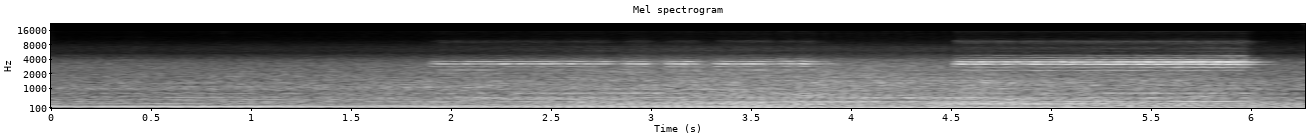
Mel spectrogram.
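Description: Street traffic: a vehicle passes with a swelling rumble and sounds a high-pitched horn twice, first in short broken blasts about two seconds in, then in one longer blast that cuts off near the end. A steady low hum runs underneath.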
